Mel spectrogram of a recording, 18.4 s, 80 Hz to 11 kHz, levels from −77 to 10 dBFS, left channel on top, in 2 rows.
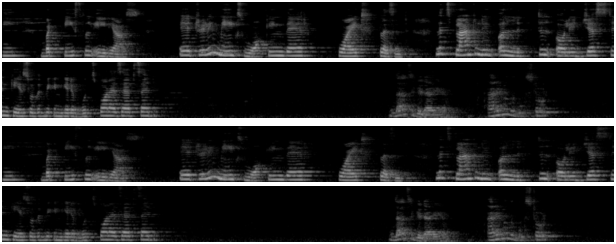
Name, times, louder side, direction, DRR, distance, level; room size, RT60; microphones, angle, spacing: voice 1, 0.0-2.0 2.7-4.7 5.0-6.1 6.5-11.5, left 2 dB, 60° left, 1.0 m, -32 dB
voice 2, 15.0-15.9 16.4-17.3, equal, 50° right, 3.8 m, -39 dB
22.0 x 7.9 x 3.8 m
head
